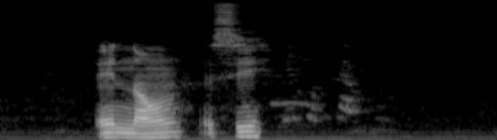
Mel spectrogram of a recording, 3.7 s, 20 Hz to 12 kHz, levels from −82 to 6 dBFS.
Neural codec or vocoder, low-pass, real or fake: none; 10.8 kHz; real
